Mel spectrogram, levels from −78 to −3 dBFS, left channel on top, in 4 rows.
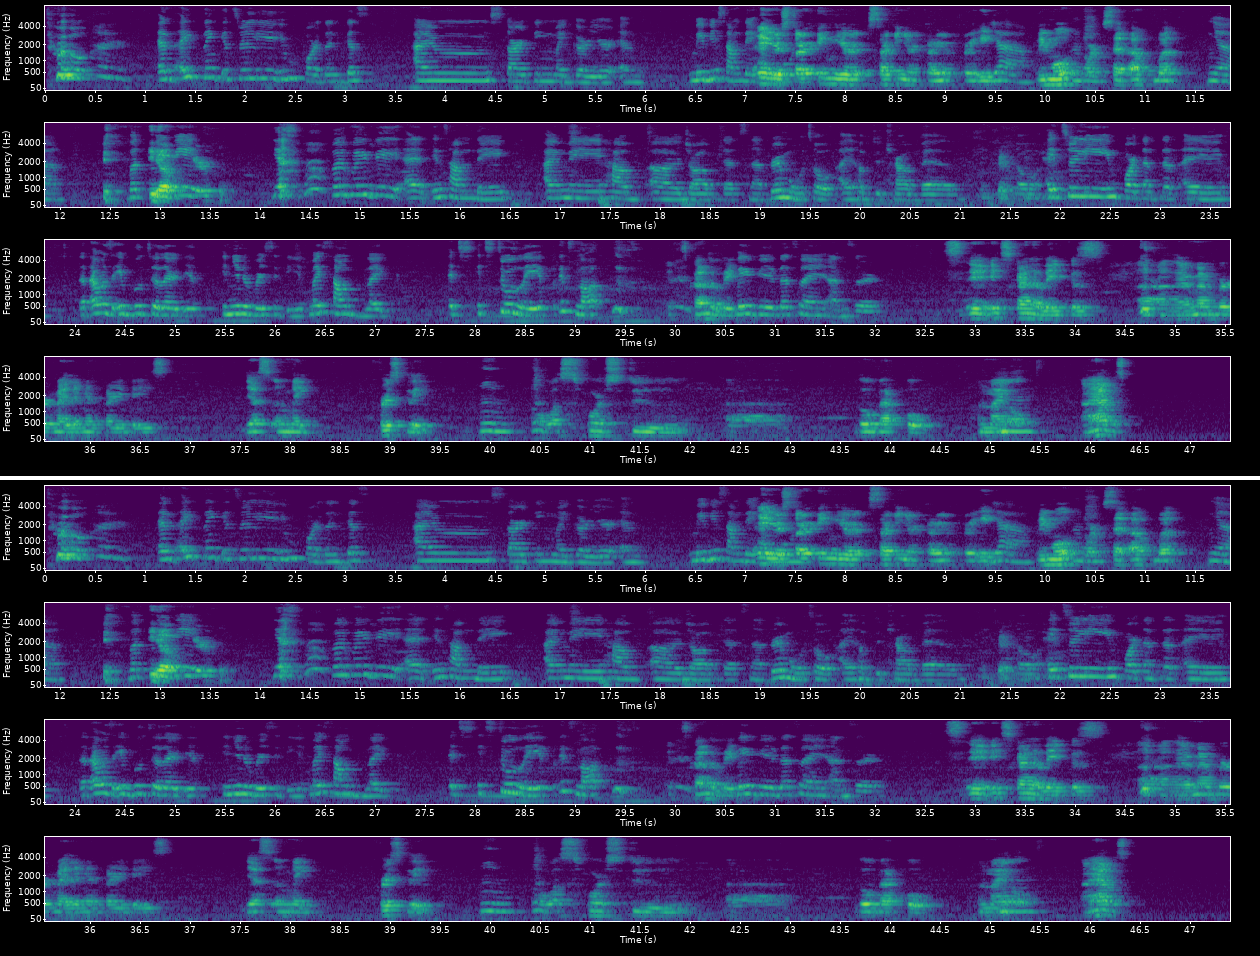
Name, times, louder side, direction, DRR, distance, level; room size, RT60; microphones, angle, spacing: voice 1, 0.0-0.8 1.1-3.2 3.7-6.0 6.4-7.6 9.4-9.8 10.3-10.6 11.6-12.0 12.7-13.3 14.1-16.5 16.8-21.0 21.4-23.7 24.0-27.1 27.7-29.6 30.0-32.1 33.0-33.1 34.6-34.8 39.9-40.6 45.1-45.4, left 3 dB, 90° left, 0.6 m, -33 dB
voice 2, 7.1-9.5 9.9-11.3 12.4-12.6 12.9-13.5 21.4-21.8 30.2-30.6 32.7-34.2 34.6-36.7 37.6-38.2 38.9-39.4 40.4-42.0 42.4-42.8 43.7-44.4 44.9-45.3 45.9-46.3, left 2 dB, 35° left, 0.5 m, -26 dB
2.7 x 2.1 x 2.2 m
head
